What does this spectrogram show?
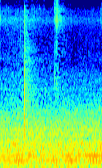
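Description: Close mouth sounds of a person eating with her fingers and chewing, with one sharp wet click about half a second in, over a steady low hum.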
